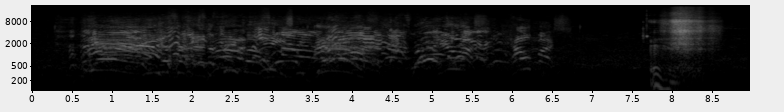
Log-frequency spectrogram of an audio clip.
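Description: Crowd chatter from a gathering of citizens in the video game Honkai: Star Rail, a steady hubbub of overlapping voices close by, with a louder burst near the end.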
